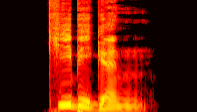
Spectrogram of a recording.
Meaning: inflection of kiebig: 1. strong genitive masculine/neuter singular 2. weak/mixed genitive/dative all-gender singular 3. strong/weak/mixed accusative masculine singular 4. strong dative plural
- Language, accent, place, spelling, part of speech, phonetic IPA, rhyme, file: German, Germany, Berlin, kiebigen, adjective, [ˈkiːbɪɡn̩], -iːbɪɡn̩, De-kiebigen.ogg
